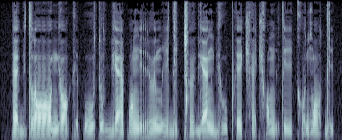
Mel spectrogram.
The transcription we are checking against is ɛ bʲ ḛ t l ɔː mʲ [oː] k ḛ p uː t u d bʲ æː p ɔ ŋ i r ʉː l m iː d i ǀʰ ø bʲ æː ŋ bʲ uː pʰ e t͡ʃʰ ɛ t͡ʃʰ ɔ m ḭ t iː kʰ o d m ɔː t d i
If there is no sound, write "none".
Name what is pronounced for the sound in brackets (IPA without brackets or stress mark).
ɔː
